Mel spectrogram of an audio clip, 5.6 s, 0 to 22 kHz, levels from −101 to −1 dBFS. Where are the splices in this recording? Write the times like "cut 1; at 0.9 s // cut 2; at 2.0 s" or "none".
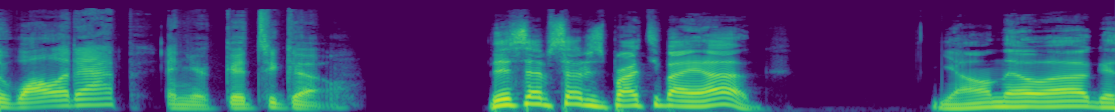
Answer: cut 1; at 2.2 s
